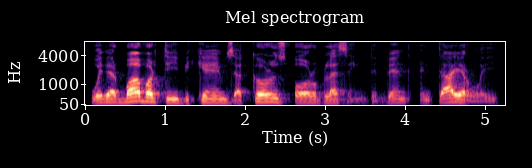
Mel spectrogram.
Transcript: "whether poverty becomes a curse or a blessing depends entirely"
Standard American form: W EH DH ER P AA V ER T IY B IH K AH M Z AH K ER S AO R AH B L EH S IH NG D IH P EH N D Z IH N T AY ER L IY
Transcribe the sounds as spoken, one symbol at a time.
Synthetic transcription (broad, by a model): W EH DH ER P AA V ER T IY B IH K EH M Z AH K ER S AO R B L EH S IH NG D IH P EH N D IH N T AY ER L IY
